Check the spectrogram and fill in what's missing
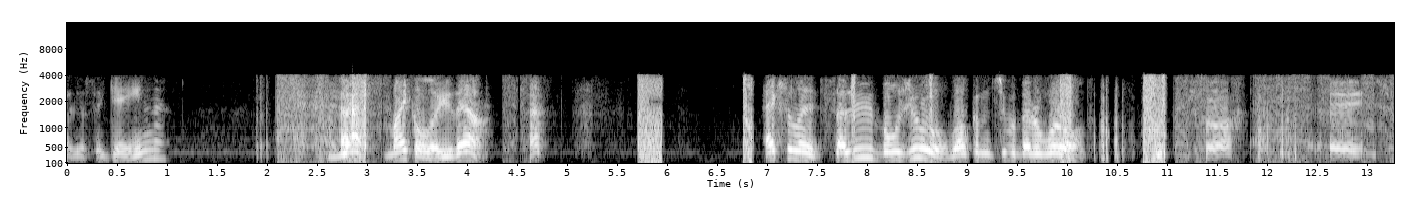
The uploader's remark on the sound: Today is a chance for listeners to call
